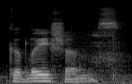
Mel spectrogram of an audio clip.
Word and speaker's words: Galatians: We have Galatians with the stress on the le syllable. First a says uh galations. Galatians.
